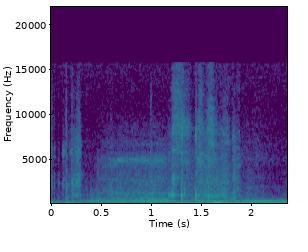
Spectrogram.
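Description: Near silence, with a click at the very start and a few faint scratches on sketchbook paper a little over a second in.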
